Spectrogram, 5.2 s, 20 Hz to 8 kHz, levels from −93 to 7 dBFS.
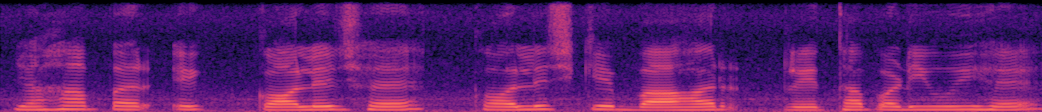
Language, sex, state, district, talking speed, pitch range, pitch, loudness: Hindi, female, Bihar, Madhepura, 140 wpm, 215-230 Hz, 225 Hz, -26 LUFS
